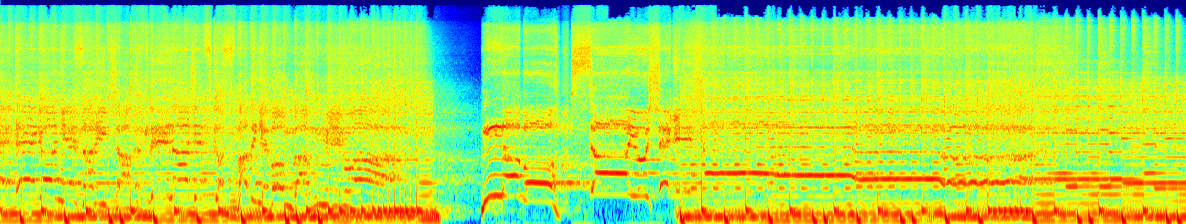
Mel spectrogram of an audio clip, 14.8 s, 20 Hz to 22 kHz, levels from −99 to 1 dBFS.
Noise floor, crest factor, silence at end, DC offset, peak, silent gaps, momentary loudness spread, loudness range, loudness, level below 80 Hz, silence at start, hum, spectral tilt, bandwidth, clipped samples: -33 dBFS; 10 dB; 0 s; under 0.1%; 0 dBFS; none; 2 LU; 1 LU; -11 LUFS; -22 dBFS; 0 s; none; -3.5 dB/octave; over 20 kHz; under 0.1%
